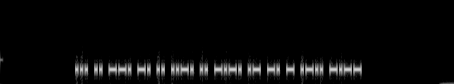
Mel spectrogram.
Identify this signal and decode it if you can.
Morse code, heard as a keyed tone, about 52 wpm, 700 Hz. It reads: SIGNIFICANTLY
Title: Sentences from Top 1500 Words - New Word Drill Alt - 50wpm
